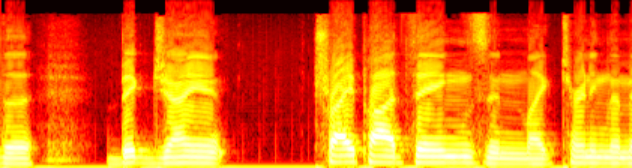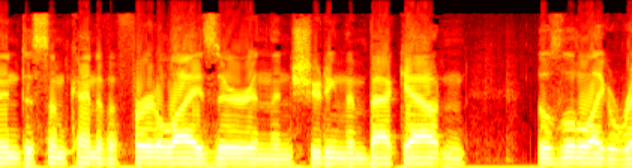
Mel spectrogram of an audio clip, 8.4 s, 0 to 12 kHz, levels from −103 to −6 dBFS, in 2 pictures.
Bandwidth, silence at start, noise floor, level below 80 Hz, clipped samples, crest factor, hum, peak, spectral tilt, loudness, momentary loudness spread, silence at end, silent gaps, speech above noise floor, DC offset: 11 kHz; 0 s; -56 dBFS; -42 dBFS; 2%; 10 dB; none; 0 dBFS; -6.5 dB/octave; -10 LUFS; 7 LU; 0 s; none; 46 dB; 4%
